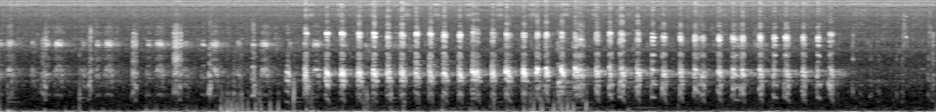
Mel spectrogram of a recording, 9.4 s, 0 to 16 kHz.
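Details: Keklik, the chukar partridge, in Tajikistan's Darvoz area, 2019, giving a long rhythmic series of hard clucking notes that swell and then fade, over persistent low rumbling background noise.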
